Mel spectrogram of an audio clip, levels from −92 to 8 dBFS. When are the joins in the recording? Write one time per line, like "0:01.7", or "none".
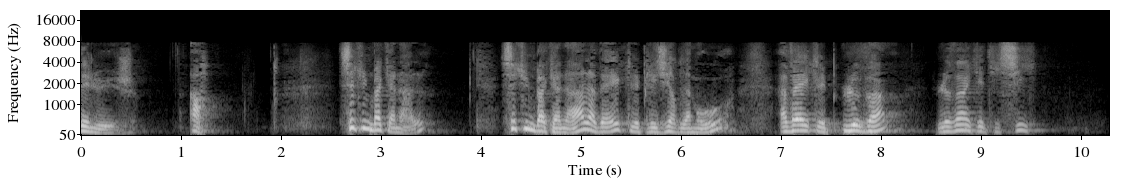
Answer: none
